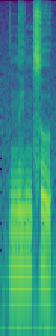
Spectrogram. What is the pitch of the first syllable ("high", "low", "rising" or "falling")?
high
